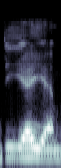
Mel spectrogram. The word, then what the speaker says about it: dan: The vertical row is a single thread, and the horizontal rows are those, they're called the dan, which is spelled D-A-N, but pronounced dan.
